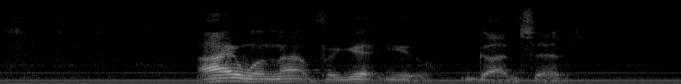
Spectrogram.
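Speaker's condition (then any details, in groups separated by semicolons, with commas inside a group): ALS; legs affected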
